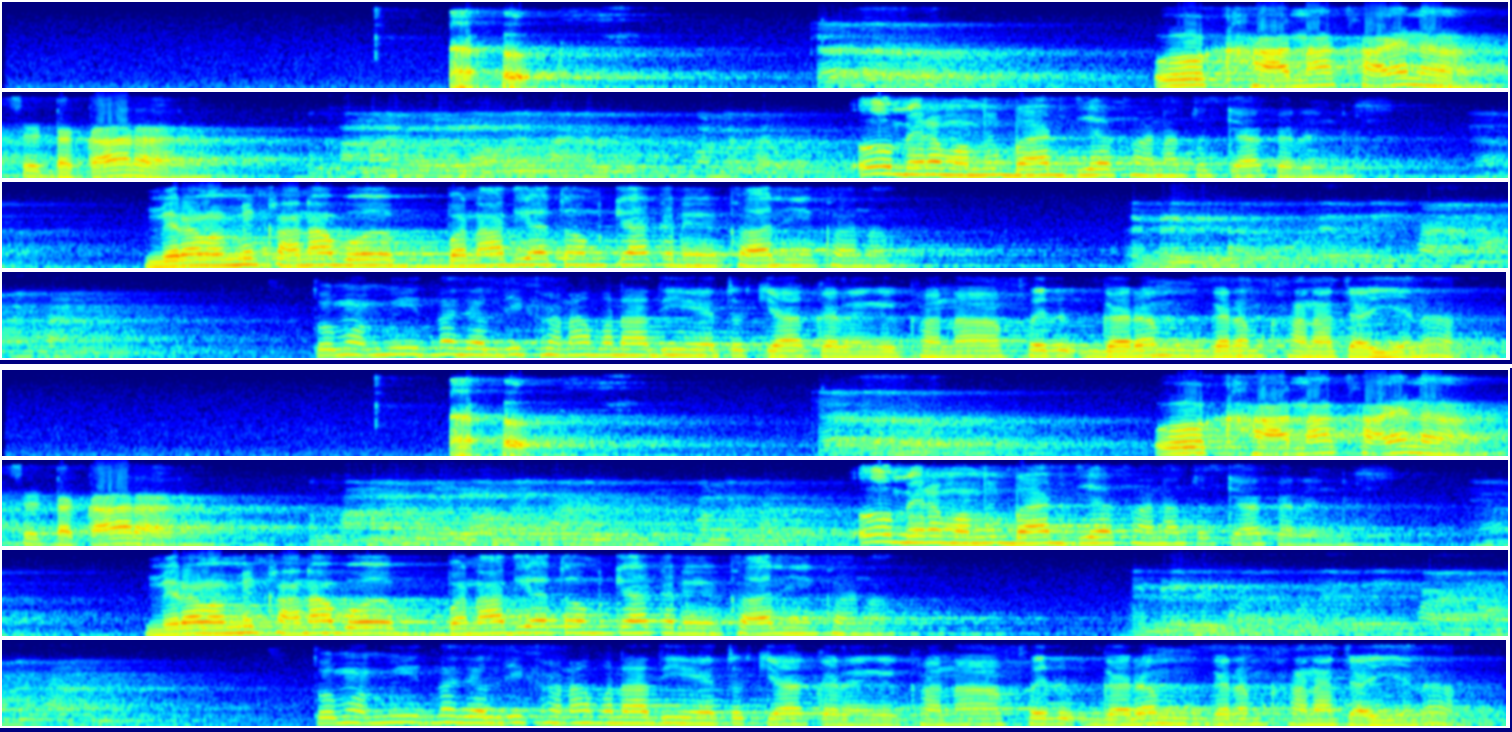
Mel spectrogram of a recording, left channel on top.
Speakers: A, on the left (about 40°); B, on the left (about 70°).
A: <inaudible>
B: کیا کر رہے ہو
A: وہ کھانا کھائے نا سے ڈکار آ رہا ہے
B: تو کھانا بھی بولے نو بجے کھائیں گے پھر کھانا کون سا کھا لیجیے
A: او میرا ممی بانٹ دیا کھانا تو کیا کریں گے
B: کیا
A: میرا ممی کھانا بنا دیا تو ہم کیا کریں گے کھا لیے کھانا <inaudible>
B: اچھا جب بھی کھایا بولے اھی نہیں کھائے ہیں نو بجے کائیں گے
A: تو ممی اتنا جلدی کھانا بنا دی ہے تو کیا کریں گے کھانا پھر گرم گرم کھانا چاہیے نا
